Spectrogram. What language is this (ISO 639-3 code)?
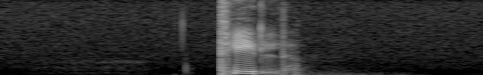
swe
